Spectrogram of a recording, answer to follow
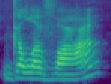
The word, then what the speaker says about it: голова: For example, if we take the word голова, look at this. Голова, головы, головы, голов, голове, голову. So you can see how the stress shifts throughout the word.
